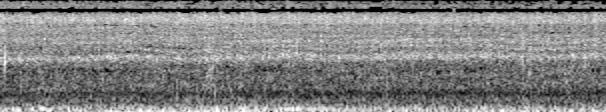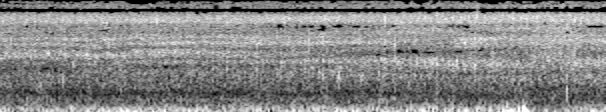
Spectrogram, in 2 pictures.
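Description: Rain falling on a pond: a steady wash of noise over a low rumble, with a short low thump near the end.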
